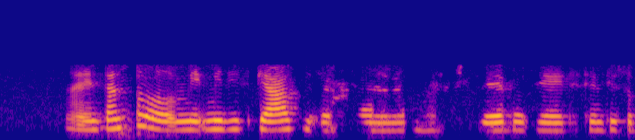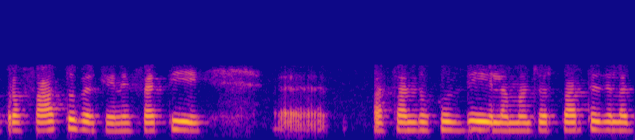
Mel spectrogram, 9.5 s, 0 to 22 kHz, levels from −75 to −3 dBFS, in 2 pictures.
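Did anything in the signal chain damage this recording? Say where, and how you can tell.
Yes. Codec stage: throughout, a hoarse, noisy texture in a 200 Hz to 3.6 kHz band marks Speex coding at 11 kbps, distinct from steady network damage.

Network stage: at 0.91–1.12 s (120 ms) and 8.23–8.42 s (40 ms), packet loss concealed by the speech codec stretches the sound into a fading buzzy tone or coloured noise rather than leaving silence.

Call processing: from 2.25 to 4.09 s the speech dips by about 20 dB in pieces, about 1.5 s in all. This is likely speech suppressed in double talk, unlike a steady level fault.

Call processing: at 2.37–2.59 s a faint second voice sits about 25 dB below the talker, likely the other side's voice leaking through past the echo canceller.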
